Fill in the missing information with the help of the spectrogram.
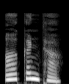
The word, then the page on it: ಅಖಂಡ: Kannada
